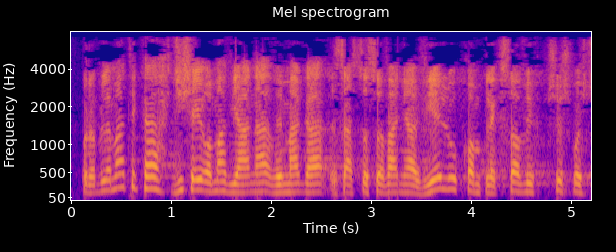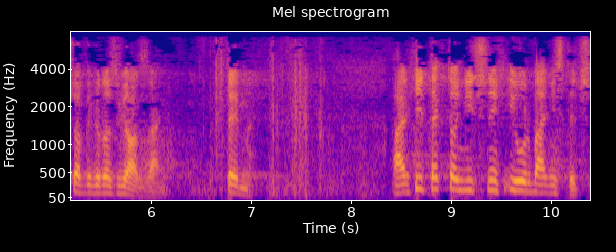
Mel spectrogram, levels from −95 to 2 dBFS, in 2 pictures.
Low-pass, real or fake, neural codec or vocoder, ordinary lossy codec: 7.2 kHz; real; none; MP3, 32 kbps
